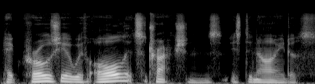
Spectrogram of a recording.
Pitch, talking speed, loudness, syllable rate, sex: 115 Hz, 170 wpm, -17 LUFS, 4.3 syllables/s, male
